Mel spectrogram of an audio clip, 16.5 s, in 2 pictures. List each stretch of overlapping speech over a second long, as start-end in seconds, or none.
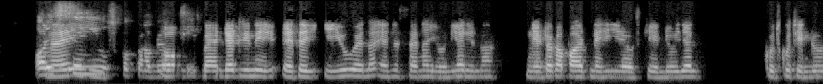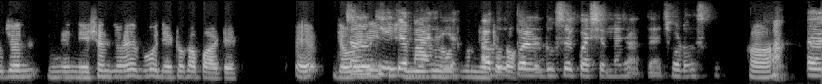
11.7-13.6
